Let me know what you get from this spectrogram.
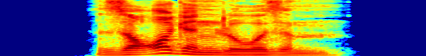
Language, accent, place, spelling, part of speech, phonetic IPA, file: German, Germany, Berlin, sorgenlosem, adjective, [ˈzɔʁɡn̩loːzm̩], De-sorgenlosem.ogg
- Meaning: strong dative masculine/neuter singular of sorgenlos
